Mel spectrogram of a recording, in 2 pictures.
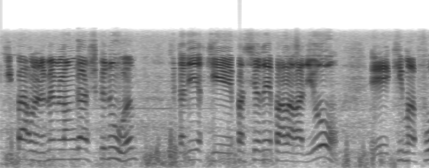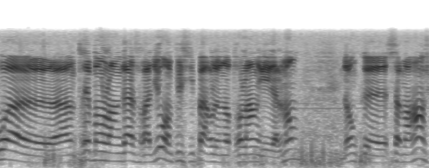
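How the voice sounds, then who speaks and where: A muffled, noisy two-way radio signal carries a man with a distinctly high voice. He chats casually as a radio hobbyist, talkative and dropping operator jargon as he goes. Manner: chatty, peppers talk with radio jargon. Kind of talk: casual radio contact chat.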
